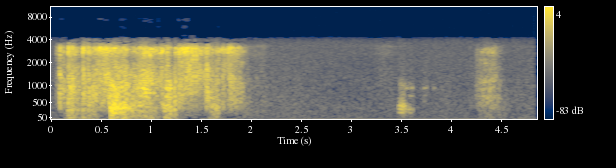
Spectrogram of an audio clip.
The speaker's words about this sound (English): Yeah, I'm getting somebody's rattling some paper or something. So. Someone needs to mute their line, please.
